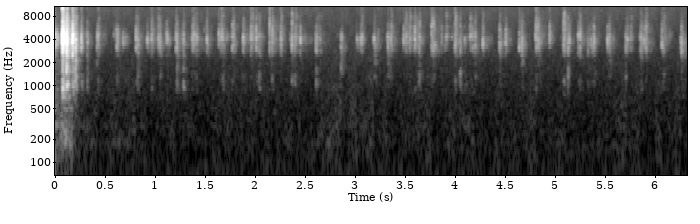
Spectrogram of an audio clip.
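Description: Faint, rapid keystrokes on a computer keyboard, several clicks a second in an uneven typing rhythm.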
